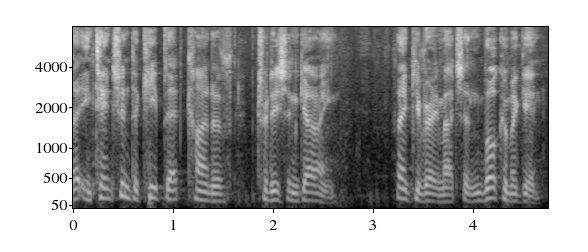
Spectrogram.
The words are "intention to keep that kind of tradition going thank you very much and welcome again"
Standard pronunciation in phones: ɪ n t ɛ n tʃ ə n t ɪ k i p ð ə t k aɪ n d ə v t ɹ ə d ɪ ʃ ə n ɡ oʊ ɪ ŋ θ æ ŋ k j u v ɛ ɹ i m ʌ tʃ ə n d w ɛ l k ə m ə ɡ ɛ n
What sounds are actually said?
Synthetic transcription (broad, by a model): ɪ n t ɛ n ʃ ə n t ɪ k i p ð ə t k aɪ n d ə v t ɹ ə d ɪ ʃ ə n ɡ oʊ ɪ ŋ θ æ ŋ k j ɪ v ɛ ɹ i m ʌ tʃ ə n w ɛ l k ə m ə ɡ ɛ n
